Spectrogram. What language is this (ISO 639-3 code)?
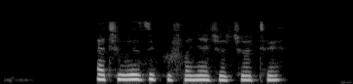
swa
